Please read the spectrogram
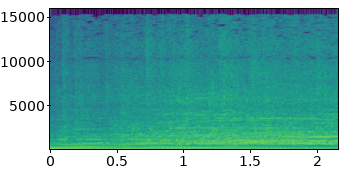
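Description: Amplified electric guitars holding sustained, ringing chords with no drumbeat.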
